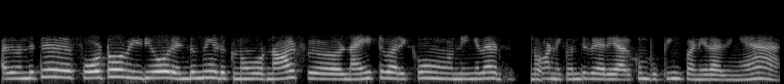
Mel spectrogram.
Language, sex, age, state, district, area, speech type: Tamil, female, 18-30, Tamil Nadu, Tiruchirappalli, rural, conversation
